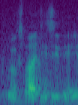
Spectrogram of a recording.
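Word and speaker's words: ucspi-tcp: And the first few things that were already covered immediately were daemon tools, his worldview about how you manage services, UXPy TCP, that is how you pronounce it, the thing that provides an INetD-like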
